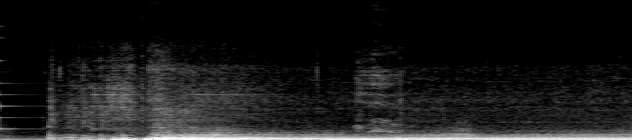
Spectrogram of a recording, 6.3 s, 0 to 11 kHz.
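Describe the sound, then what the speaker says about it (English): A straight-piped Porsche 911 engine cranks briefly, catches, and settles into a loud, deep, rumbling cold idle, heard from close by inside the car. "All right, here we go, starting the car."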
